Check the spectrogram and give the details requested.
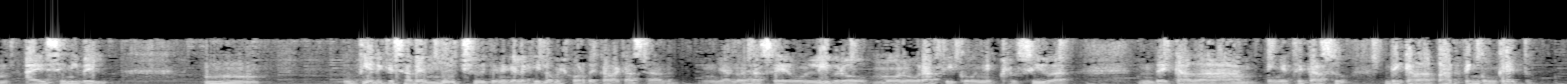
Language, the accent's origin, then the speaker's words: Spanish; Seville, Andalusia, Spain; De Sevilla, evidentemente, en mi tierra me he hartado de escribir.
